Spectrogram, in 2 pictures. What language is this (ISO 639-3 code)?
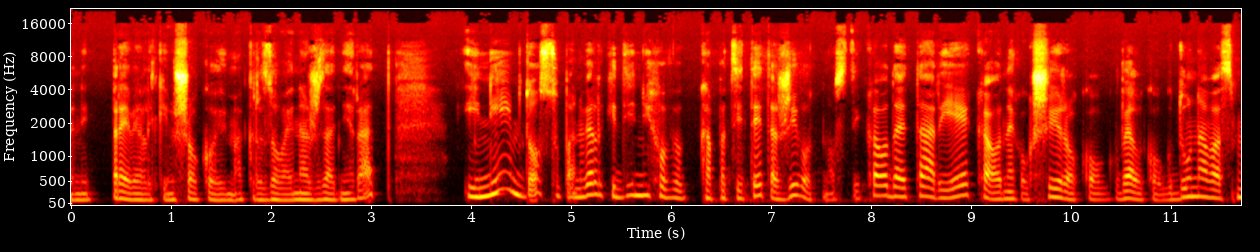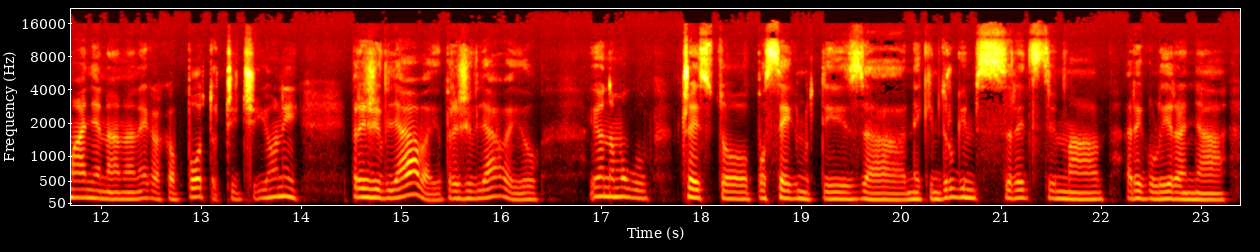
hrv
